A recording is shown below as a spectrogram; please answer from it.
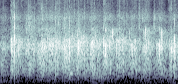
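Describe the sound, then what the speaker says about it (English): Audience at an annual iftar dinner applauding the media, a dense, steady round of clapping that starts sharply and continues evenly to the end, close and loud, with no speech over it. "Please give them a round of applause."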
